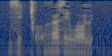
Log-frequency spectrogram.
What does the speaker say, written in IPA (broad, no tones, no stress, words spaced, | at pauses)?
zʲʉǀo̰ ɦɵzi wolʲ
